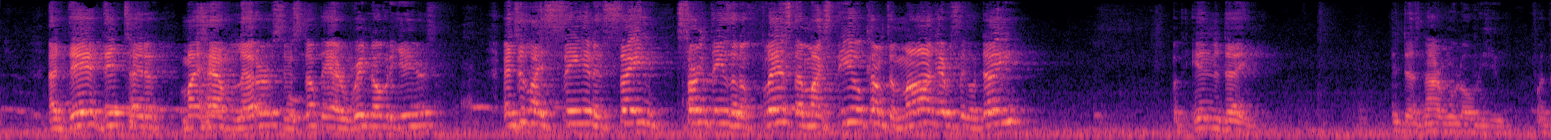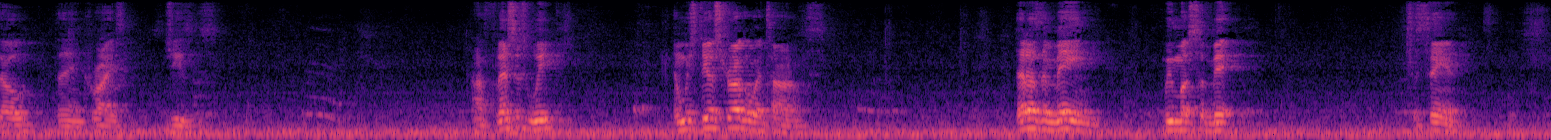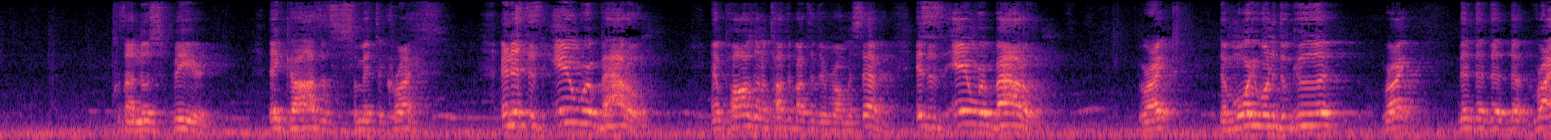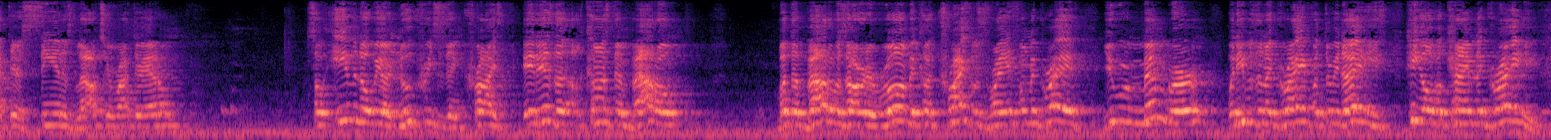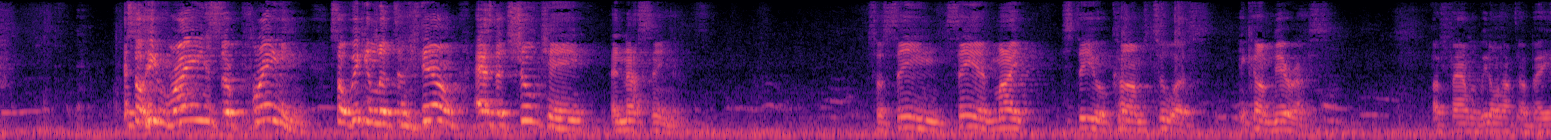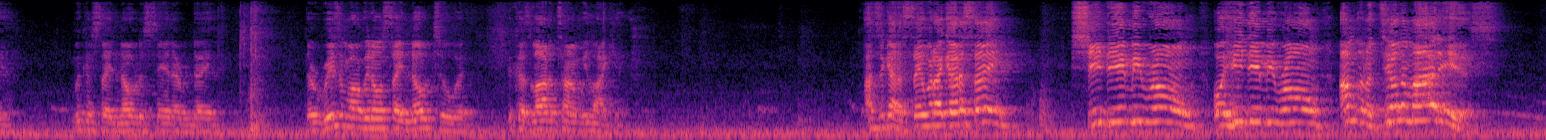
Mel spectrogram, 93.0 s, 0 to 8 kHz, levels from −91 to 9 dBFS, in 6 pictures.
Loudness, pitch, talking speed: -21 LUFS, 150 Hz, 165 wpm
